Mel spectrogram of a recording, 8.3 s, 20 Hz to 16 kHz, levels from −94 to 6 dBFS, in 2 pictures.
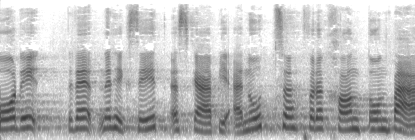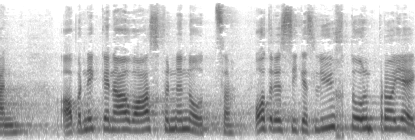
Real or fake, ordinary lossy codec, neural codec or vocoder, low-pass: fake; MP3, 64 kbps; vocoder, 44.1 kHz, 128 mel bands every 256 samples, BigVGAN v2; 14.4 kHz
